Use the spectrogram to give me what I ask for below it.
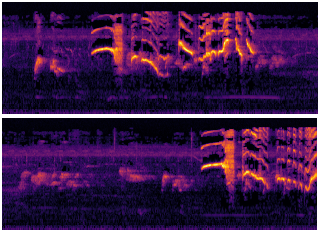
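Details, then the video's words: Fighting song of an Oriental magpie-robin, used for voice training to stir males: loud clusters of sharp, rising and falling whistled notes, a quiet stretch with soft warbles, then another bright burst, with a faint low hum throughout. "Hót Đấu Kích Trống Căng Lửa || Luyện Giọng Chòe Than"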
